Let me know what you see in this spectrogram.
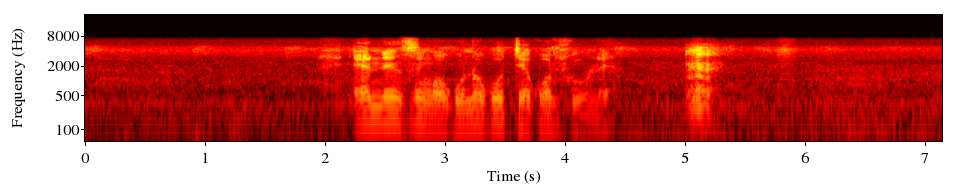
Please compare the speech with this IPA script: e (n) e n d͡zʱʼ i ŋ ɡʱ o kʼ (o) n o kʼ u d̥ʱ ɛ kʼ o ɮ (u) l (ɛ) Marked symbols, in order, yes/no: yes, no, no, yes

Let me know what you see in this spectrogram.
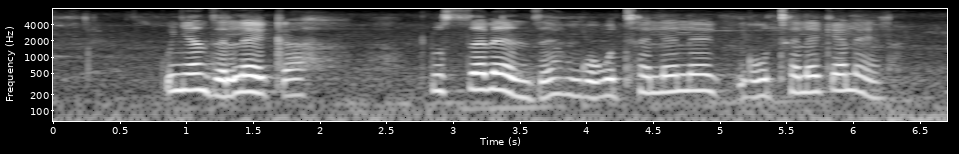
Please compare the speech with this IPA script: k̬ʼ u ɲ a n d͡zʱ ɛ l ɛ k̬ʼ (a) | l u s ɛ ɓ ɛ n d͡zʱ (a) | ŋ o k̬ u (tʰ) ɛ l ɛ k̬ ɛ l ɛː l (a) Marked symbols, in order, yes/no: yes, no, yes, yes

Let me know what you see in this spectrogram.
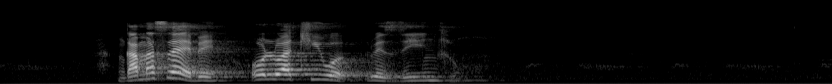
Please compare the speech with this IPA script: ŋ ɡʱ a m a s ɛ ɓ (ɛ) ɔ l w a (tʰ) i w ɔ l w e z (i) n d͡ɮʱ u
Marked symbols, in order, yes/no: yes, no, no

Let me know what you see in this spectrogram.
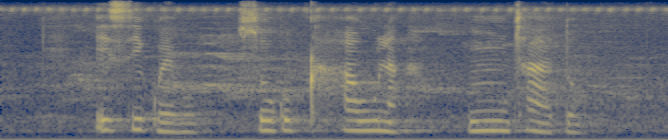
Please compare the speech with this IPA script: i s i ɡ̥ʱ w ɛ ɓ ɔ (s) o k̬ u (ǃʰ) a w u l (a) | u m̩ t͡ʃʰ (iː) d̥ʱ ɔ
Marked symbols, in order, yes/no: yes, yes, yes, no

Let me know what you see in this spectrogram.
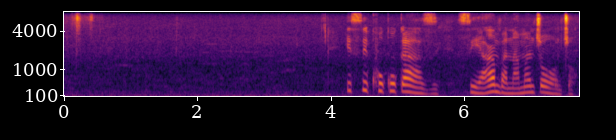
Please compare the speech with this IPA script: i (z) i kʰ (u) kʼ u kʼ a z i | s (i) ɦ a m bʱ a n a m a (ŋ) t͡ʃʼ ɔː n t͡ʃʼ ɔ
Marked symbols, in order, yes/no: no, yes, yes, no

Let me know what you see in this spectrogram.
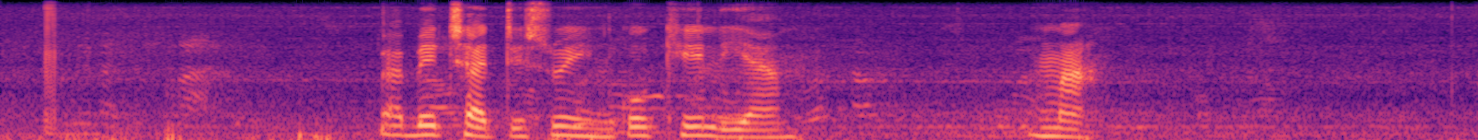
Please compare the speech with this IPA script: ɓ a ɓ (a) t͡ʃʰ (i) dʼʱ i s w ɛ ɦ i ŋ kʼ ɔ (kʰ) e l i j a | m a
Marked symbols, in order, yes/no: no, no, yes

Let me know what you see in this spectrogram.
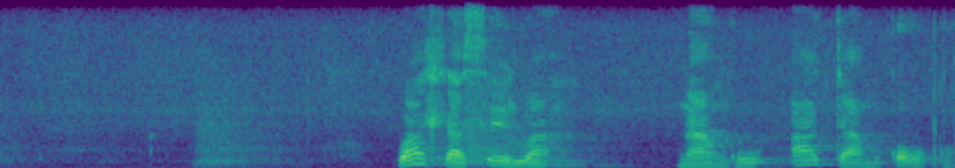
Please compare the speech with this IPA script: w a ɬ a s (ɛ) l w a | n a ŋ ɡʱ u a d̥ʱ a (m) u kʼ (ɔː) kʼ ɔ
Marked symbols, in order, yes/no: yes, yes, yes

